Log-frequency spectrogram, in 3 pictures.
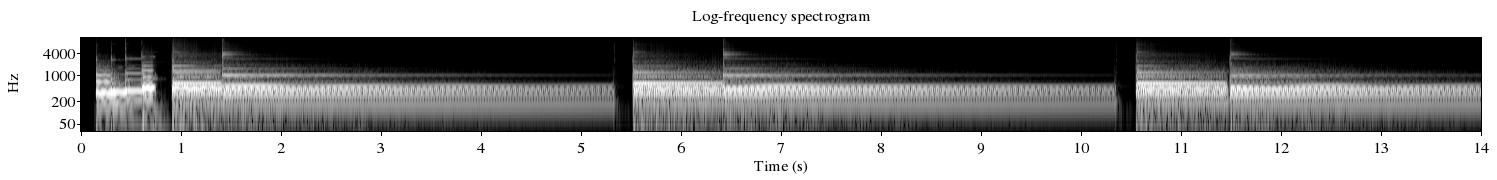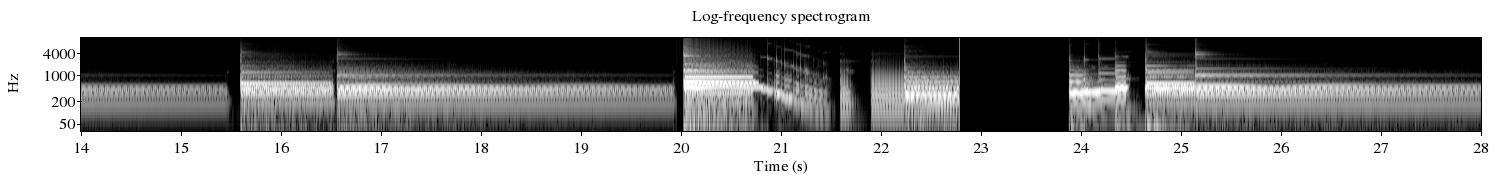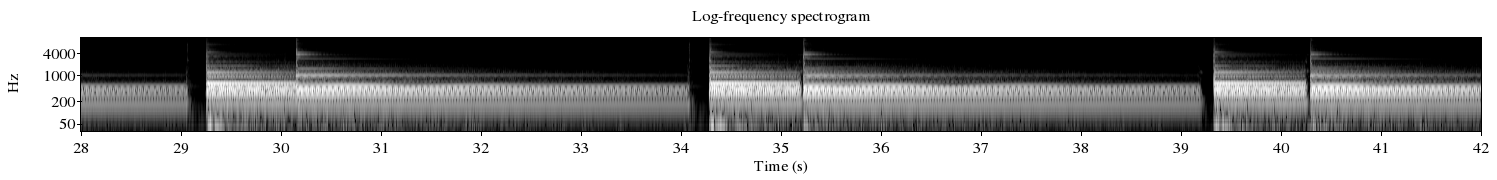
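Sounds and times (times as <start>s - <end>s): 
Rhodes electric piano: 0.2s - 22.8s, 23.9s - 41.9s.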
